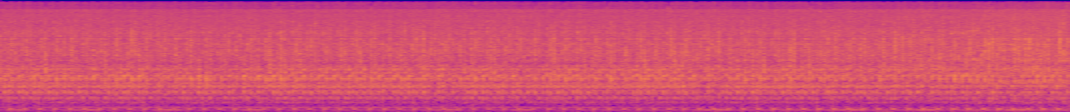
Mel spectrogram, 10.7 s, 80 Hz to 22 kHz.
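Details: 2002 Renault Master 2.2/2.5 G9T diesel after new Gates belt, tensioner and pulley: steady idle with even clatter about three beats a second, no belt squeal or chirp; belt drive sounds healthy.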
